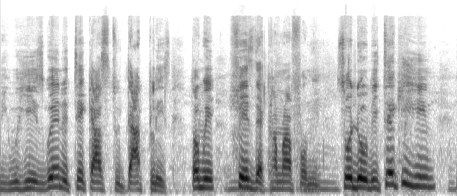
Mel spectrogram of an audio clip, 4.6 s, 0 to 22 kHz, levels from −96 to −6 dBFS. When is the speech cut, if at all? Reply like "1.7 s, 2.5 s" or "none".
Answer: none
